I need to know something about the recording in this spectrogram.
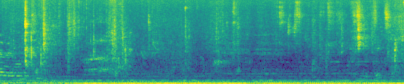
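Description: A person crawls through a narrow tunnel, scuffing and scraping against rock.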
